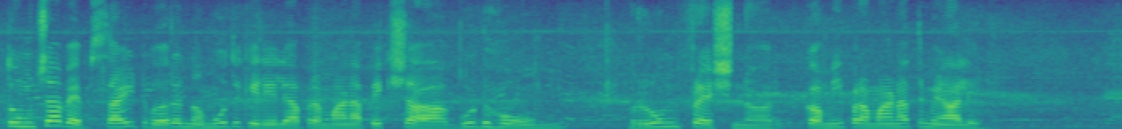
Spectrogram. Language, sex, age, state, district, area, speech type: Marathi, female, 30-45, Maharashtra, Mumbai Suburban, urban, read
